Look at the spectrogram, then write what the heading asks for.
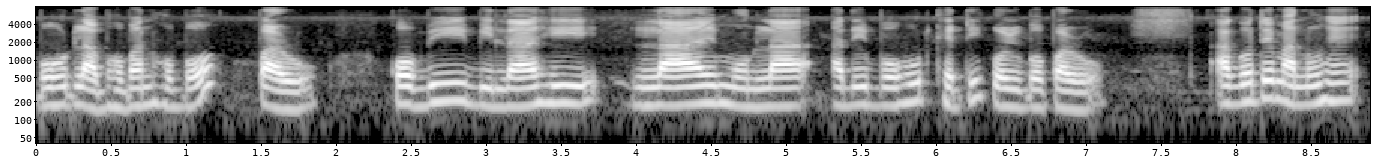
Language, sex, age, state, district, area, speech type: Assamese, female, 60+, Assam, Dhemaji, rural, spontaneous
